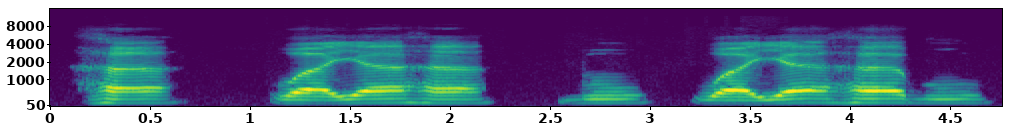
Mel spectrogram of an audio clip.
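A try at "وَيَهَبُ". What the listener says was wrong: Nah, huruf H-nya tipiskan lagi, jangan wa yahabu ha, ha disamakannya. Wa yahabu. untuk membedakannya dari suaranya gitu ya.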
